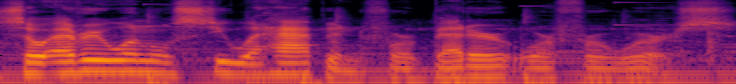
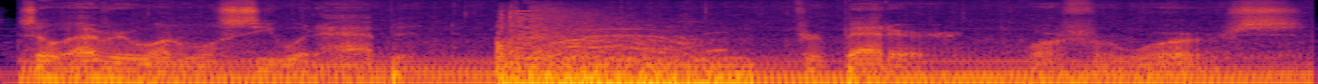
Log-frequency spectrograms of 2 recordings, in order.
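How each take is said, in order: First: It is read in a plain, neutral tone. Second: It is read in a dark, ominous tone.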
